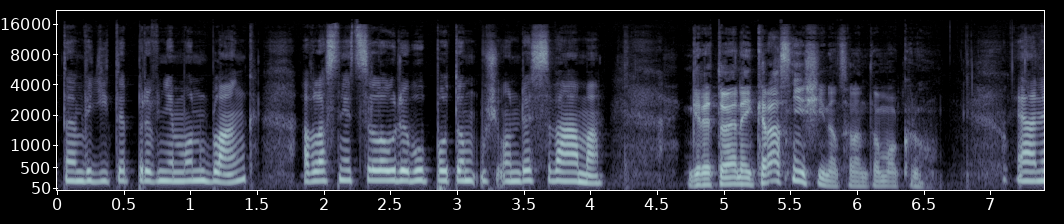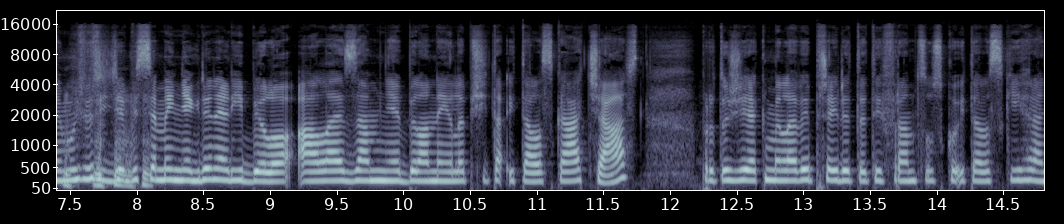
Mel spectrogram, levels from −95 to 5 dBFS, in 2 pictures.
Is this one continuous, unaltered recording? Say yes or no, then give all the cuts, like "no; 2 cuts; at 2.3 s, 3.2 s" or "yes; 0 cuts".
no; 2 cuts; at 4.5 s, 7.1 s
